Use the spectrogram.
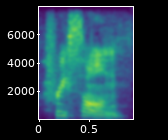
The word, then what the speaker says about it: frisson: from listening to it that's actually called Freon which is spelled f r i SS o n and it's a French term that means aesthetic chills which feels like waves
